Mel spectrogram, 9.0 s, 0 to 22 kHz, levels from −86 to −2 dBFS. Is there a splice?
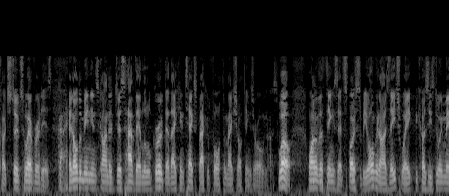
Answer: no; 0 cuts

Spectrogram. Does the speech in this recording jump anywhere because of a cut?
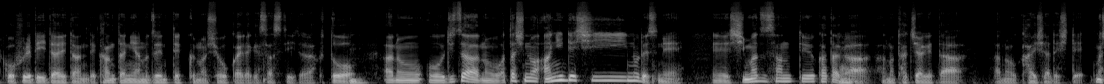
yes; 1 cut; at 3.8 s

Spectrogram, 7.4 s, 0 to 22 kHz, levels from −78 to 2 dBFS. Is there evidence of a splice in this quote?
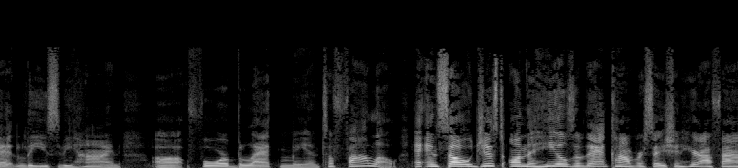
yes; 1 cut; at 4.1 s

